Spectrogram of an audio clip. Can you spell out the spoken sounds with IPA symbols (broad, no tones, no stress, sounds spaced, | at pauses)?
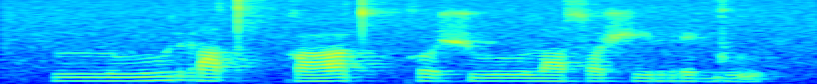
lː uː r æ tˤ kː ɒː d kː o ʃ uː l ɒ sˤ u ʃ i r e ɡ u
